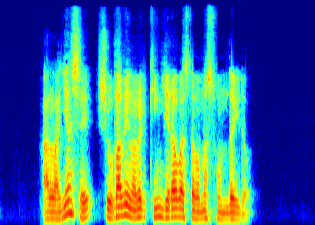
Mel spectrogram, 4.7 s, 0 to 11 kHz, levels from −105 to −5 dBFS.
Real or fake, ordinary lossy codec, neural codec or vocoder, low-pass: fake; AAC, 32 kbps; codec, 24 kHz, 0.5 kbps, DualCodec; 9.9 kHz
